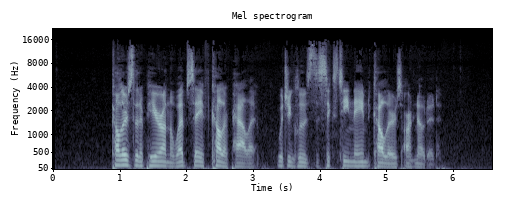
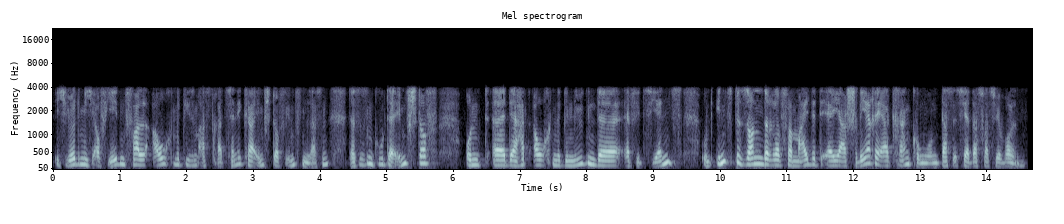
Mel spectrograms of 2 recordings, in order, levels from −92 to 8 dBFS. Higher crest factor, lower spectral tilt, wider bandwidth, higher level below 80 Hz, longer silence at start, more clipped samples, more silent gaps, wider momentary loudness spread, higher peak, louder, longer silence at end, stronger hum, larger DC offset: about the same, 22 dB vs 18 dB; second, -2 dB/octave vs -5 dB/octave; first, 16.5 kHz vs 4.2 kHz; first, -46 dBFS vs -60 dBFS; first, 0.9 s vs 0.05 s; neither; neither; second, 9 LU vs 12 LU; about the same, -2 dBFS vs -2 dBFS; about the same, -22 LUFS vs -22 LUFS; first, 0.65 s vs 0.15 s; neither; neither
